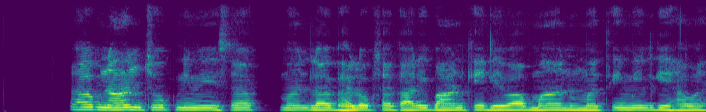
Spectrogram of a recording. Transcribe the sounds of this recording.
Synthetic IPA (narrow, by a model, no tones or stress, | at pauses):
ɐbnaːnt͡ʃokniʋisək̚ | mɐnlɐɡɦɐloːksɐɾkaːɾibaːɳkeleːʋaːbmãnʊmət̪imɪlɡeɦɐʋə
